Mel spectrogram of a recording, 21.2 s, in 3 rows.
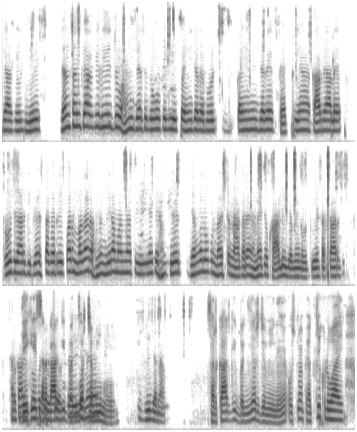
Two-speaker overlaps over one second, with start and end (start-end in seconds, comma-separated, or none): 14.5-16.0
